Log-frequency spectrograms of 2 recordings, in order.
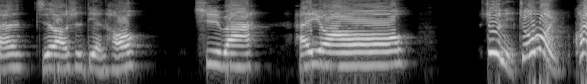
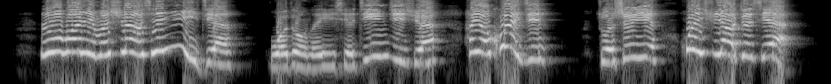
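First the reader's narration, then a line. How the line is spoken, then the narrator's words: Calling out. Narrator (Chinese): 吉老师才喊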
